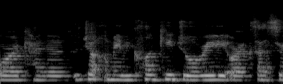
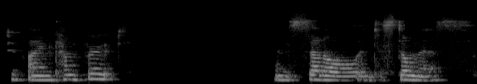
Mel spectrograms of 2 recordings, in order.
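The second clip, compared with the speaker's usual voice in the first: slow, measured yoga nidra guidance with long pauses; guided meditation. Real, not acted. Yoga teacher settling students into Shavasana, slow calm meditation voice. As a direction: ease them into stillness, unhurried and calm.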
